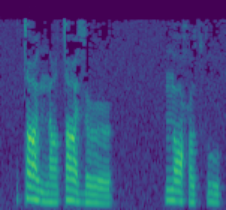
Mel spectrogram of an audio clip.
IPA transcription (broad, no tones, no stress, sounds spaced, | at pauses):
tˤ o l n a tˤ ɛ z ə˞ | n ɒ ħ o t͡sʼ u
